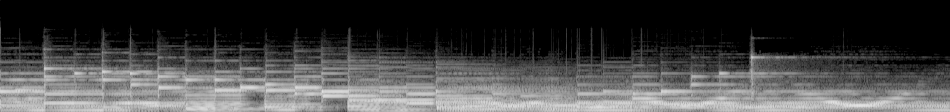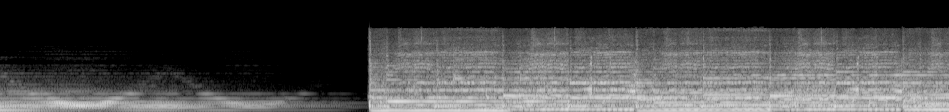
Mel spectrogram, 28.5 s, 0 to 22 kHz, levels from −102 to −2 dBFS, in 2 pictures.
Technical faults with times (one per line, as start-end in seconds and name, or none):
0.00-28.49 gain pumping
